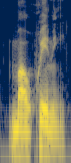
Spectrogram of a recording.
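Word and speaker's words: Mawhinney: His name is spelled M-A-W-H-I-N-N-E-Y, Mahwini.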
